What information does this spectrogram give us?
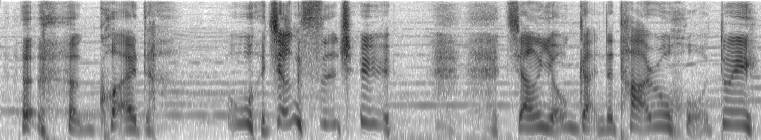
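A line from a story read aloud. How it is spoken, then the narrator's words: Monster's solemn, sorrowful wail. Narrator (Chinese): 怪物带着肃穆又悲伤的声音哭喊着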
